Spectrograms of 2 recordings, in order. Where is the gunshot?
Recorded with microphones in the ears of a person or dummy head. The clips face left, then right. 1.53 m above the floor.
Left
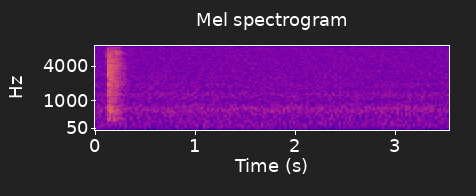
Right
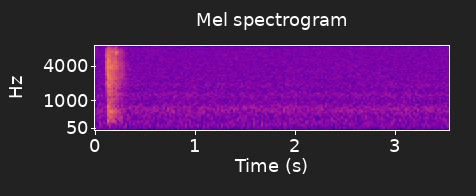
80° right, 1.7 m.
